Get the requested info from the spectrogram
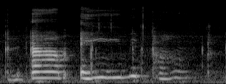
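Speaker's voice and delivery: high, slow, loud character voice; drawn-out, hammed-up character introduction; Amy Pond.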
